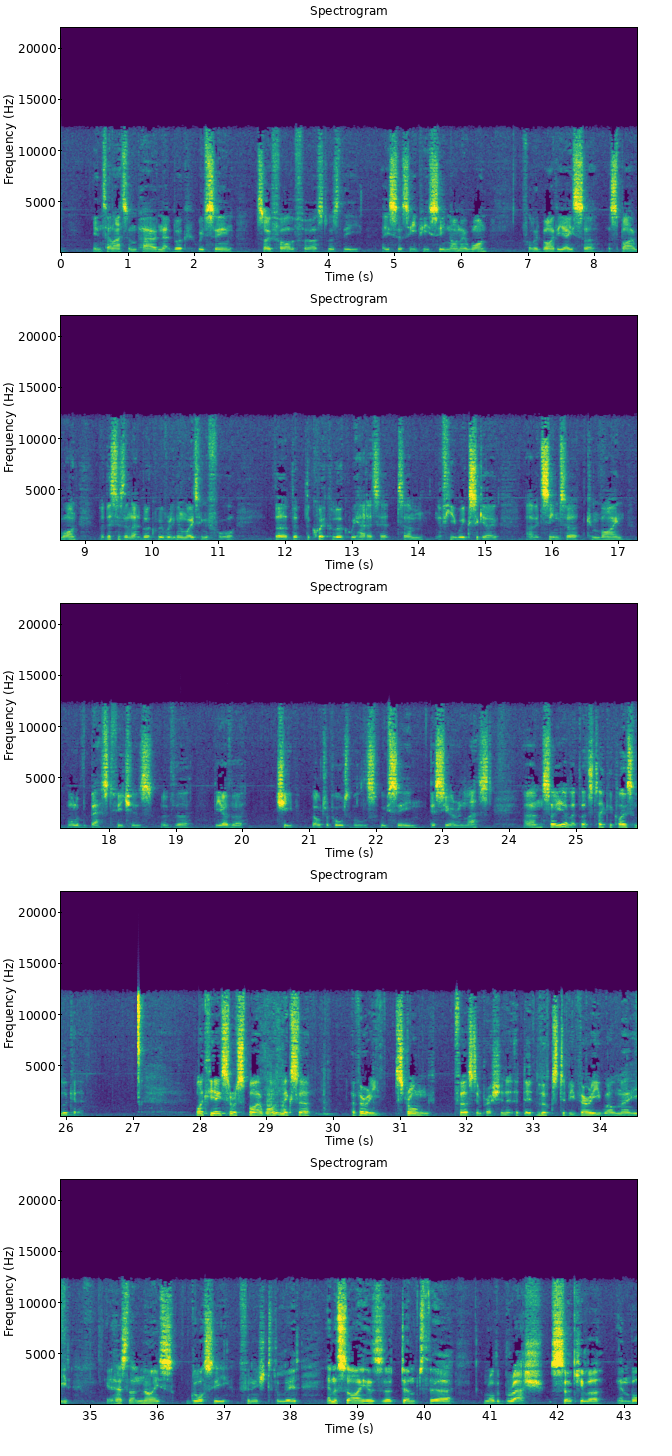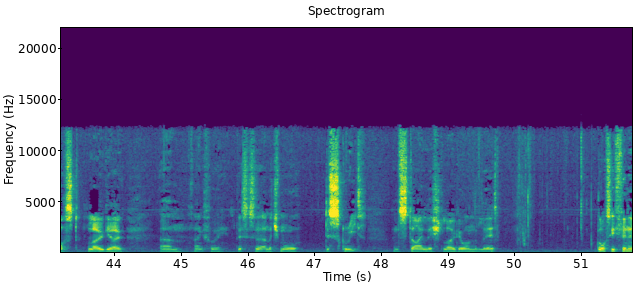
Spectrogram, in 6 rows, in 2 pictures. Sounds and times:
Speech: 0.0s - 26.4s, 28.0s - 49.8s, 51.2s - 51.7s.

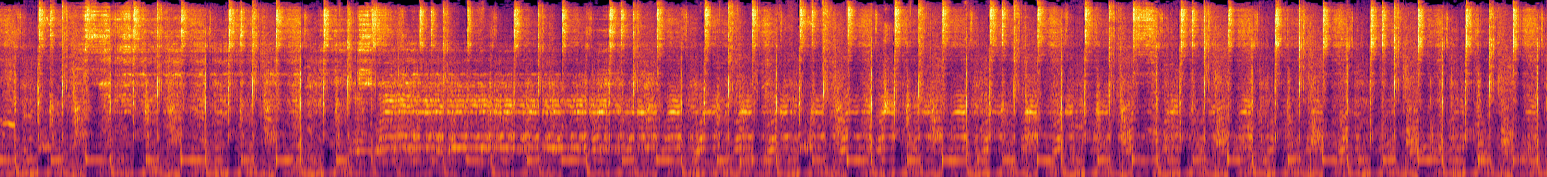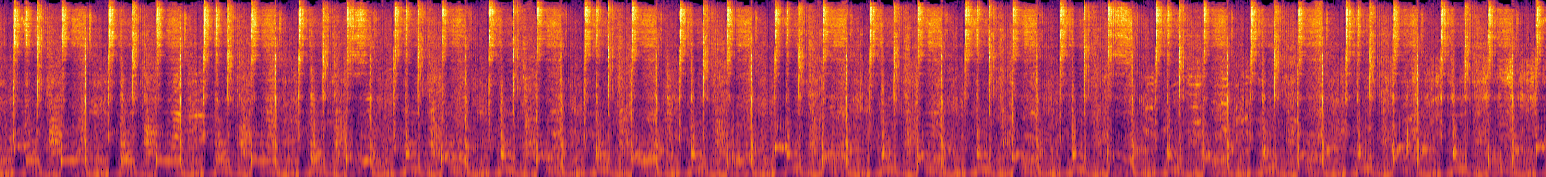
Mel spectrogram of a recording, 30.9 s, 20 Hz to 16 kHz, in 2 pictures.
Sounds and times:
Techno: 0.0s - 30.9s.

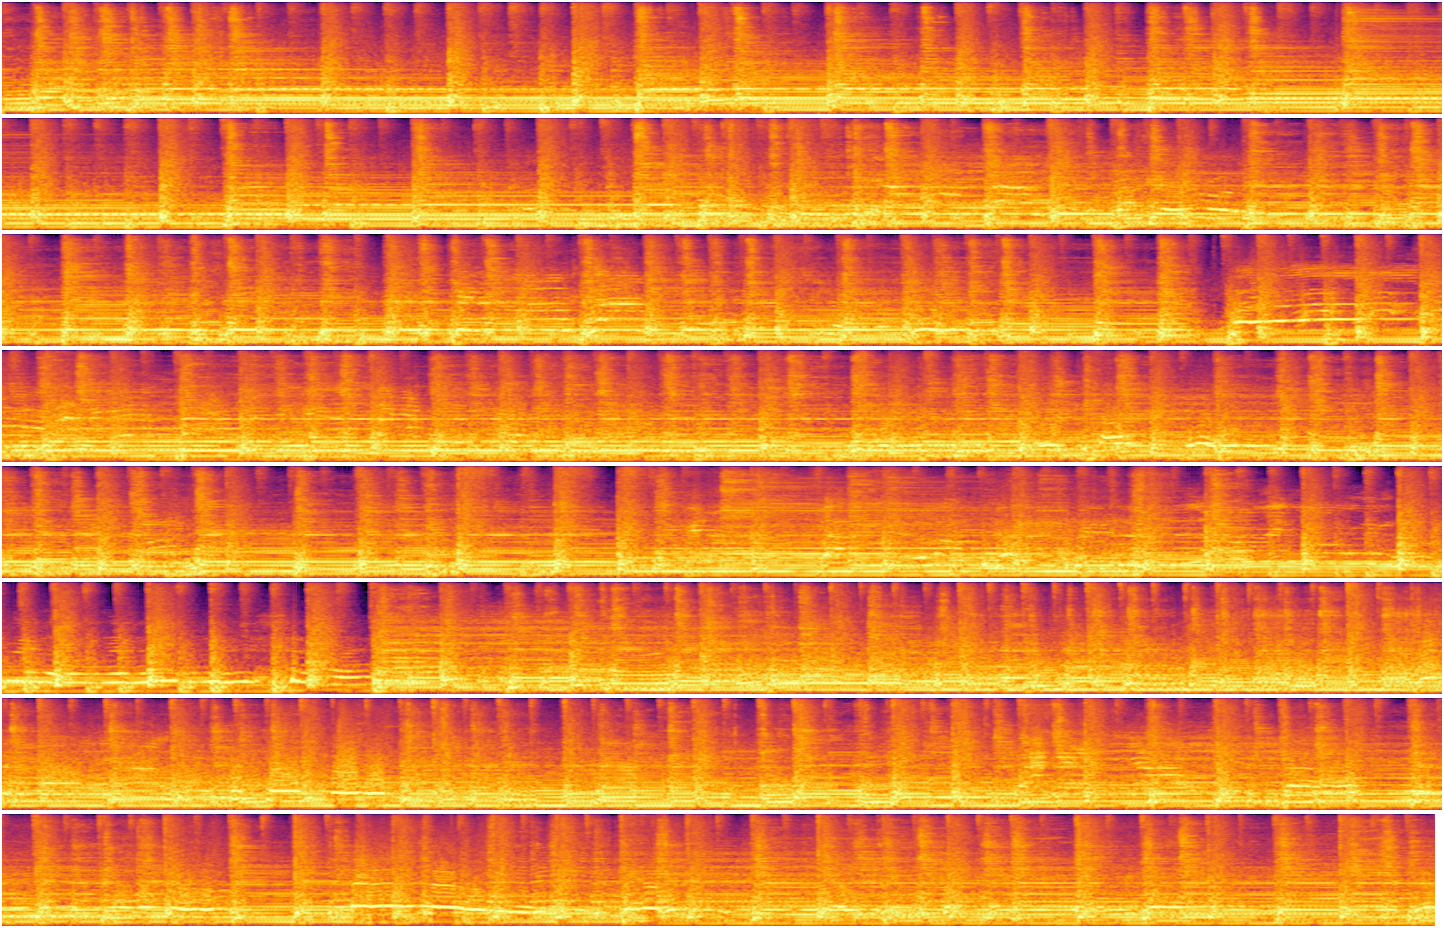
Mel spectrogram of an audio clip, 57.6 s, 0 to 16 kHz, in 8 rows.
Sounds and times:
Rock and roll: 0.0s - 57.5s.

